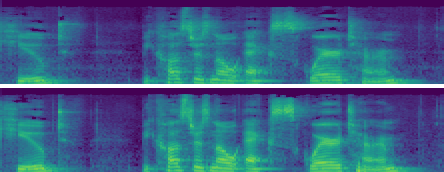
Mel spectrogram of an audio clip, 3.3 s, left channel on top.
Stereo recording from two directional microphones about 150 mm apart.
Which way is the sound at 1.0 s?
40° right (ahead or behind).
